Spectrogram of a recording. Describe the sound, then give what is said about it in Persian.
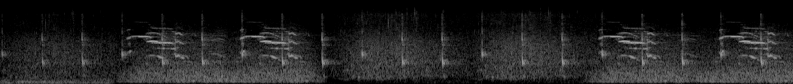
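Broad washes of surf breaking on the shore rise and fall in pairs, with sharp seagull cries ringing out over the crashing waves, twice on the second wave of each pair. Between the swells come short, regular ticking clicks. No one speaks. “ما میتونیم اونا رو به موجای دوتایی تقسیم کنیم و روی موج دوم دو بار صدای مرغ دریایی بذاریم.”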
